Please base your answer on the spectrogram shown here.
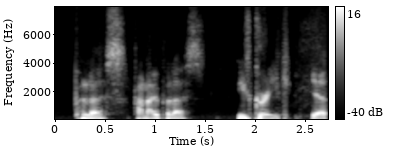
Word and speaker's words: Panopoulos: canned fruit that Chatham, Ontario restaurant owner Sam Populomopoulos placed on a standard tomato and cheese pie, quote, just for fun, alongside bits of ham. I should pronounce his name properly. It's Panopoulos.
